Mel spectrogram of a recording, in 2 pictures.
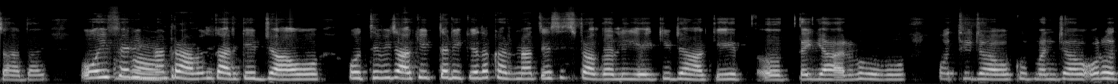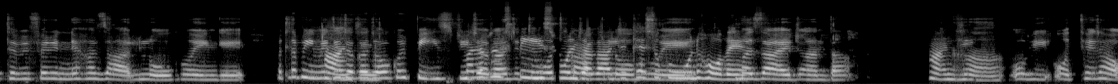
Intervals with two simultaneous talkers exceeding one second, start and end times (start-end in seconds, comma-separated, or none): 15.8-18.2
